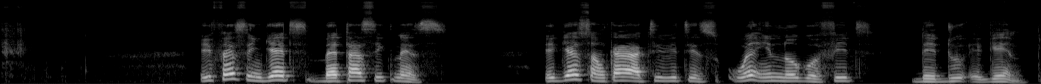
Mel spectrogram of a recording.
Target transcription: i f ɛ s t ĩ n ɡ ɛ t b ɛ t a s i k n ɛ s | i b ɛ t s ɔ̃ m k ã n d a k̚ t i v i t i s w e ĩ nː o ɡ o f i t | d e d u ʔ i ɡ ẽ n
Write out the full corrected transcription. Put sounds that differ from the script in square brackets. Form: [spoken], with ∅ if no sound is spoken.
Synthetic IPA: i f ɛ s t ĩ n ɡ ɛ t b ɛ t a s i k n ɛ s | i [ɡ] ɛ t s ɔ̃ m k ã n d a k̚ t i v i t i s w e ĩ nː o ɡ o f i t | d e d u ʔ [e] ɡ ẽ n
